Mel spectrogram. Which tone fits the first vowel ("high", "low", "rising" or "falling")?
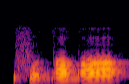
low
